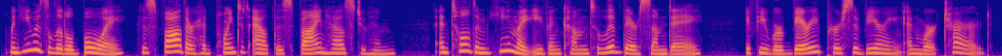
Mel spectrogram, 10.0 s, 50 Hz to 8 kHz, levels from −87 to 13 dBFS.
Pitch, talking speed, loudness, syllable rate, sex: 230 Hz, 215 wpm, -19 LUFS, 5.4 syllables/s, female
